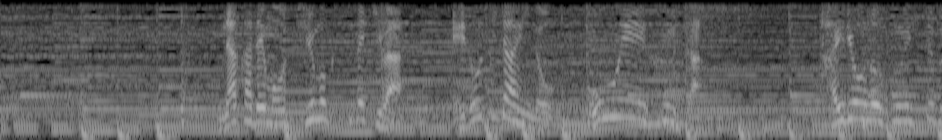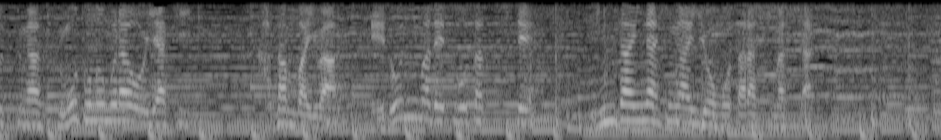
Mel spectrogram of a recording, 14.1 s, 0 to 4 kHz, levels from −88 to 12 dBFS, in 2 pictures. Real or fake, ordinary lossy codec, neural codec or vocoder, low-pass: real; none; none; 3.6 kHz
